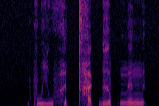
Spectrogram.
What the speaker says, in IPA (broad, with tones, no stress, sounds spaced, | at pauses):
k w i̤˨˩ w h ə˨˩ t̚ t̪ʰ a˨˩ k̚ ɣ ə˨˩ p̚ n ə˧˩˨ n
